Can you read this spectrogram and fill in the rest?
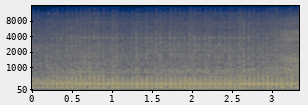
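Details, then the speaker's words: Yamaha YFZ450R ATV single-cylinder engine after top-end rebuild, idling through its first heat cycle up to temperature: quick, even thumping with no tapping or rattles on top; everything sounded really good, normal idle. "Everything sounded really good."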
